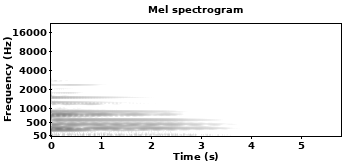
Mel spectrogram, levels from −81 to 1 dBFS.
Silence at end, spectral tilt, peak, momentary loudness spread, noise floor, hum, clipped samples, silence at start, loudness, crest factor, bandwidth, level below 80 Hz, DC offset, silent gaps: 2.35 s; -5.5 dB/octave; -30 dBFS; 22 LU; -88 dBFS; none; under 0.1%; 0 s; -49 LUFS; 20 dB; 4.1 kHz; -76 dBFS; under 0.1%; none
